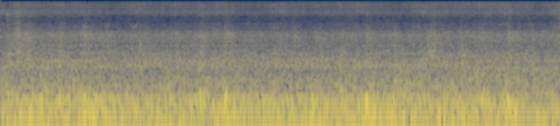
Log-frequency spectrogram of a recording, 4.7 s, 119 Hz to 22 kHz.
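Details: Samsung gas dryer, drum rollers fitted with sealed 10x22x6mm bearings on M10 bolts, after repair, run on air fluff with no heat: steady low rumble with soft loose tumbling beat, no squeal or thumping; sounds a lot better, normal drum rotation.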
